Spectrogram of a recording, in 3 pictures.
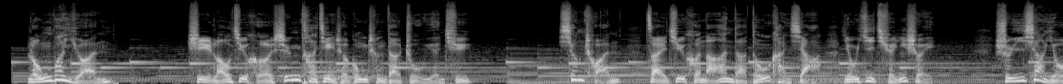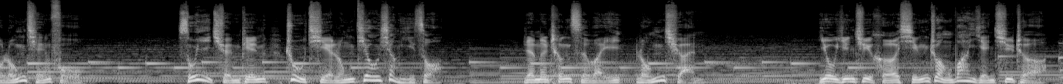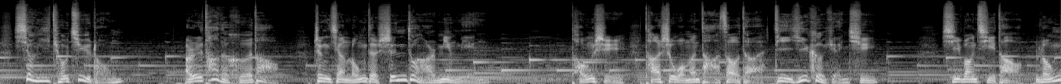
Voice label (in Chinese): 男 大气浑厚 龙湾园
